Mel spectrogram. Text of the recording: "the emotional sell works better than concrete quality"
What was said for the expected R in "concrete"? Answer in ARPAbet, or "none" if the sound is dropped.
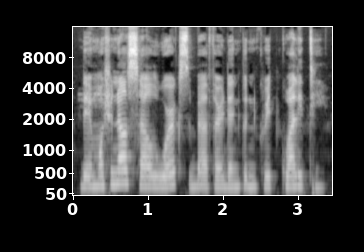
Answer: R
